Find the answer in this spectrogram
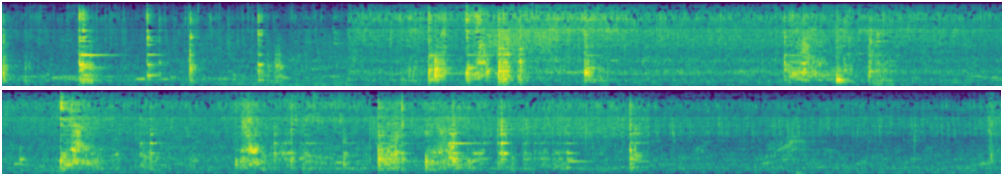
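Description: Diced green bell peppers sizzling in hot oil in an aluminium wok, stirred and scooped with metal utensils that scrape and knock against the pan now and then. The sizzle eases near the end once the peppers are lifted out and only oil is left.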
